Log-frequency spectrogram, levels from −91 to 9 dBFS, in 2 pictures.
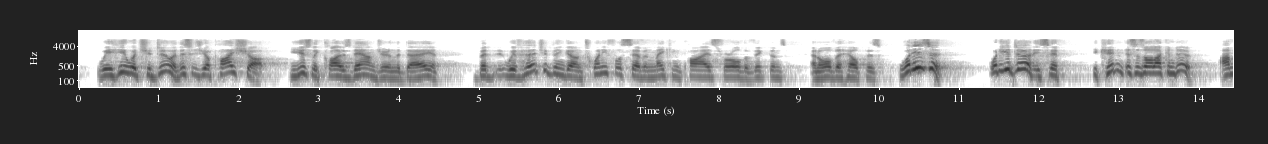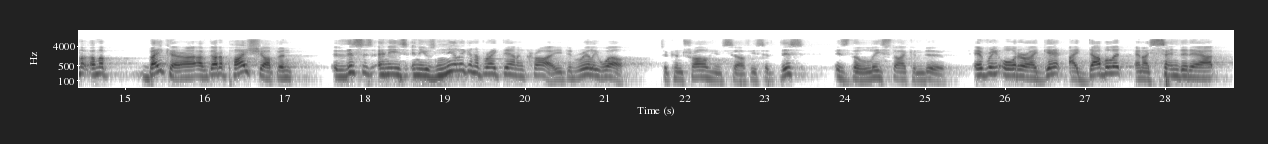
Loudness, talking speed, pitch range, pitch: -28 LUFS, 220 wpm, 150-215 Hz, 180 Hz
